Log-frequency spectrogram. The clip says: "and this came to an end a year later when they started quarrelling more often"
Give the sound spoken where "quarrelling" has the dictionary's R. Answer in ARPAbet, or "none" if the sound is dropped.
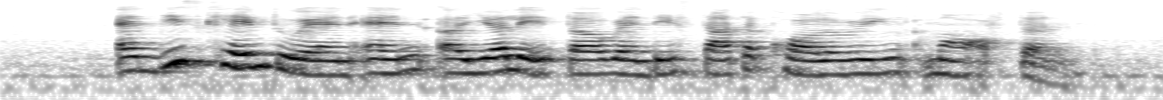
L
